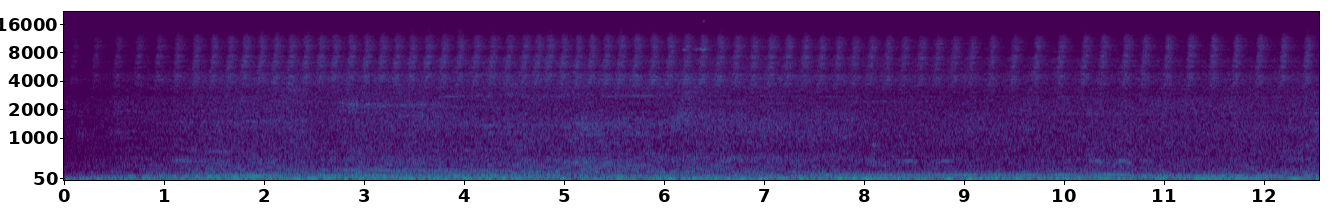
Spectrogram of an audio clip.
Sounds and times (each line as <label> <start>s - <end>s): Cicadas sound 0.0s - 12.5s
